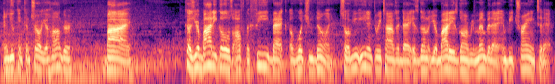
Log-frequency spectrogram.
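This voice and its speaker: A man's voice: medium pitch, moderate pace, sharp tone. A man giving blunt, profane, rambling advice in casual slang, talking directly to his viewers. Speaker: dating and fitness vlogger. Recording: distant mic with faint room noise.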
